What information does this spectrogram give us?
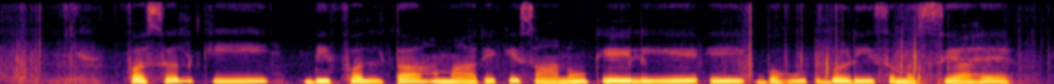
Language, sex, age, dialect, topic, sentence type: Hindi, female, 60-100, Garhwali, agriculture, statement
